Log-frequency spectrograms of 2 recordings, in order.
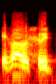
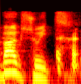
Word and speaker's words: Bauchwitz: Pronunciá vos el apellido, dale. Es Bauchiwitz, alemán. Ah, Bauchiwitz, ahí está. Bueno, lo pronuncié siempre mal.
